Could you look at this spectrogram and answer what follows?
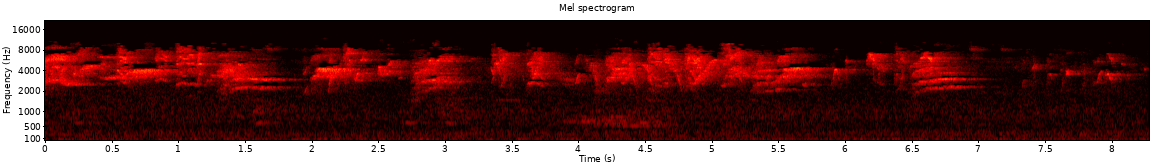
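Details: European goldfinch over three years old singing a fast, continuous, tinkling twitter of high chirps and short trills with a steady low background hum.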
